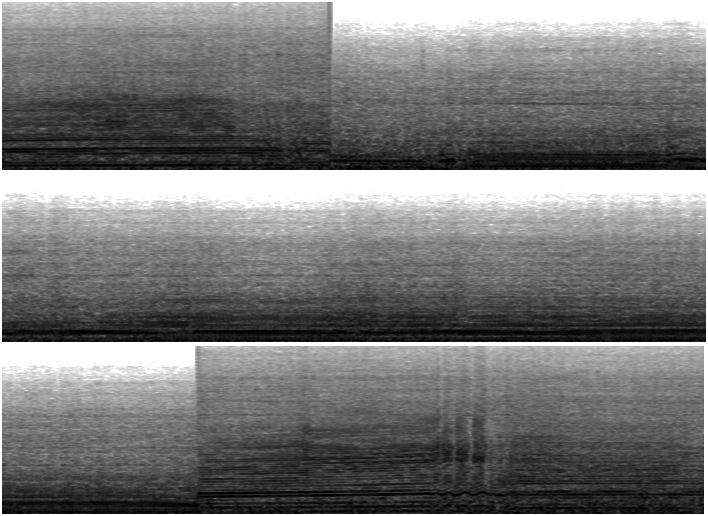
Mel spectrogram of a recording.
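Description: Motorcycle engine running under way, in several spliced stretches: a steady drone for most of it, then revving up with rising pitch in the last few seconds.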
